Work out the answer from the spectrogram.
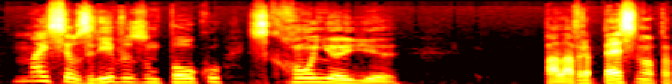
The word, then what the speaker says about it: scrogneux: um homem agradável, mas seus livros um pouco scrogneux. Palavra péssima para pronunciar em francês.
